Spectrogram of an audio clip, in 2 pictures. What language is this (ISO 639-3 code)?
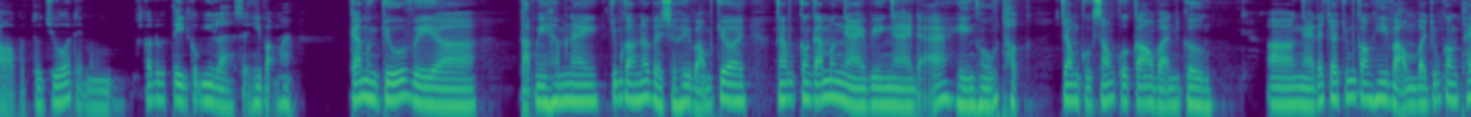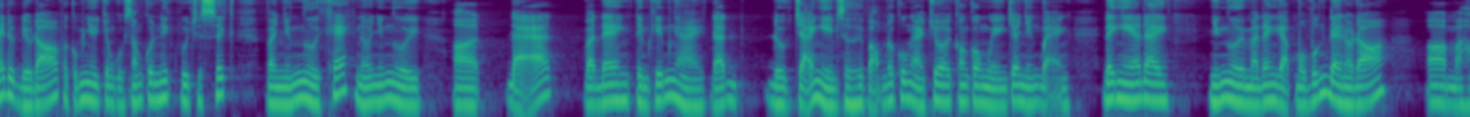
vie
